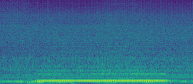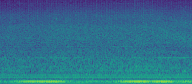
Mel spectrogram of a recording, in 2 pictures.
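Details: Honda Civic: after a throttle blip the idle settles with a low wavering hum that swells and fades, a foghorn-like whooping wail; cause unknown, owner suspects PCV valve.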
